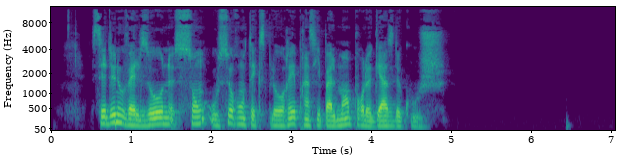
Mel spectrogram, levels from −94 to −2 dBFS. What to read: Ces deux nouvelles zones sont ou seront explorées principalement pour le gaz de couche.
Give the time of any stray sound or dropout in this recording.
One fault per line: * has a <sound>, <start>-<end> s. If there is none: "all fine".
all fine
